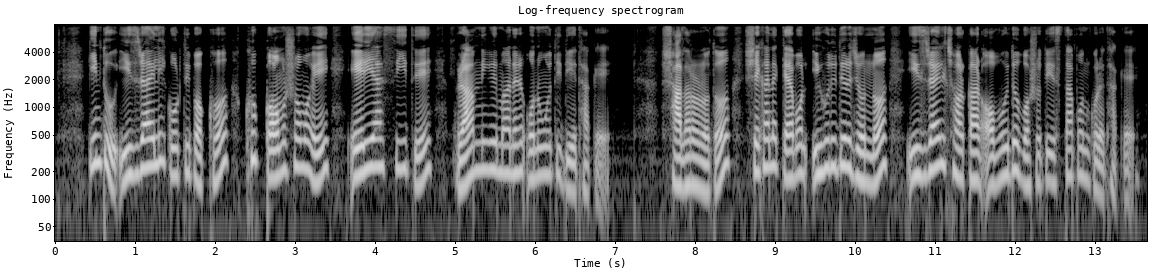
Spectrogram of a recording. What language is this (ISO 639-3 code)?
ben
